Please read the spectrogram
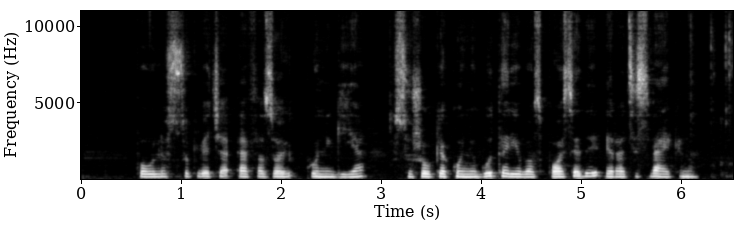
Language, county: Lithuanian, Vilnius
